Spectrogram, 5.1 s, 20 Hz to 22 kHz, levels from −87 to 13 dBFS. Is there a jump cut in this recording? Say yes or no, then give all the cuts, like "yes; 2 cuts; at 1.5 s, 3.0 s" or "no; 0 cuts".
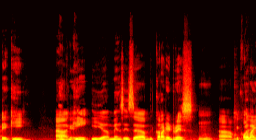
no; 0 cuts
